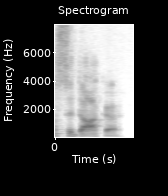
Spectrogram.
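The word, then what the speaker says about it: Sedaka: Oh, Neil Sadaka. That's how you say his name.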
